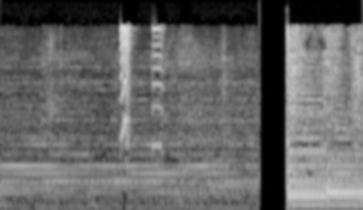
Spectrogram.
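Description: Faint held background music with two short, high-pitched squeaks close together about a second in, the first sweeping upward; louder music starts just at the end.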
